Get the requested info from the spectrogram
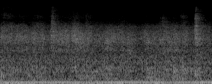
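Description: Steady indoor background noise: a constant low hum under an even hiss, with no speech.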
